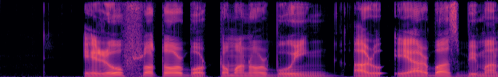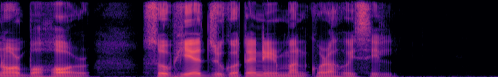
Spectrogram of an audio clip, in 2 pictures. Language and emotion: Assamese, neutral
